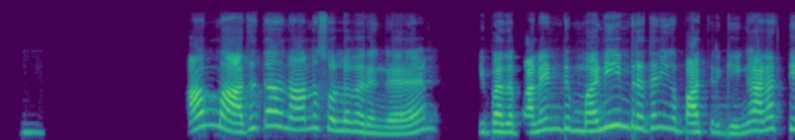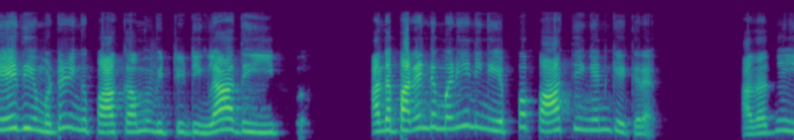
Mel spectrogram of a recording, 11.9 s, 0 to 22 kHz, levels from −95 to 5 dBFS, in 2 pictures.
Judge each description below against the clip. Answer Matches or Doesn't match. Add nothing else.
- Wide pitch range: Matches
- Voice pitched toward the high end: Matches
